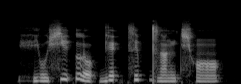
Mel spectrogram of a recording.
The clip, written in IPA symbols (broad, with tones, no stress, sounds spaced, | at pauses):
h j u˨˩ ɕ i˦ ʔ l o˨ ʔ ɡ e˦ ʔ t͡s i˦ p̚ d͡z ã˧ ŋ t͡ɕʰ ɔ̃˧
